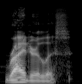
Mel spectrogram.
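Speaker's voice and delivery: ordinary delivery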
